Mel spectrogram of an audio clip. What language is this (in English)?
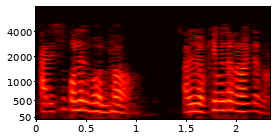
Assamese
